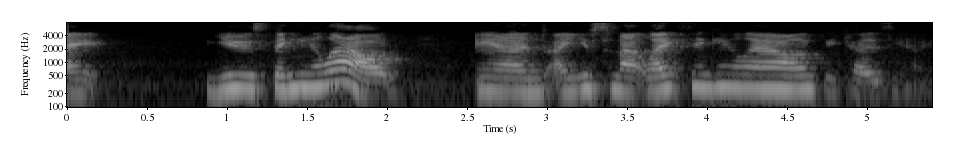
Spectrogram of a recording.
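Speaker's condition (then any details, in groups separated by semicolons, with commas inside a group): No condition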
